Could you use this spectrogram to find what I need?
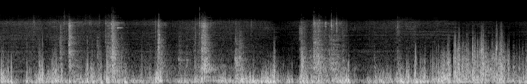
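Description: Rocks and dirt scrape and clatter against an excavator bucket.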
